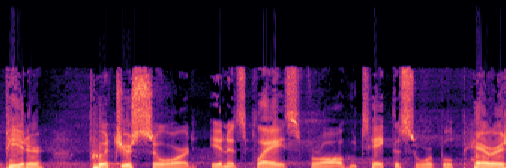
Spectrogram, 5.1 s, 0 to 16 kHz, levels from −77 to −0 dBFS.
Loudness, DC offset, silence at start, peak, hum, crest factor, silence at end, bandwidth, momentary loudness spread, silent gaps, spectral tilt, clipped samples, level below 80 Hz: -12 LUFS; under 0.1%; 0 s; 0 dBFS; none; 12 dB; 0 s; 10 kHz; 8 LU; none; -4 dB/octave; 0.5%; -26 dBFS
